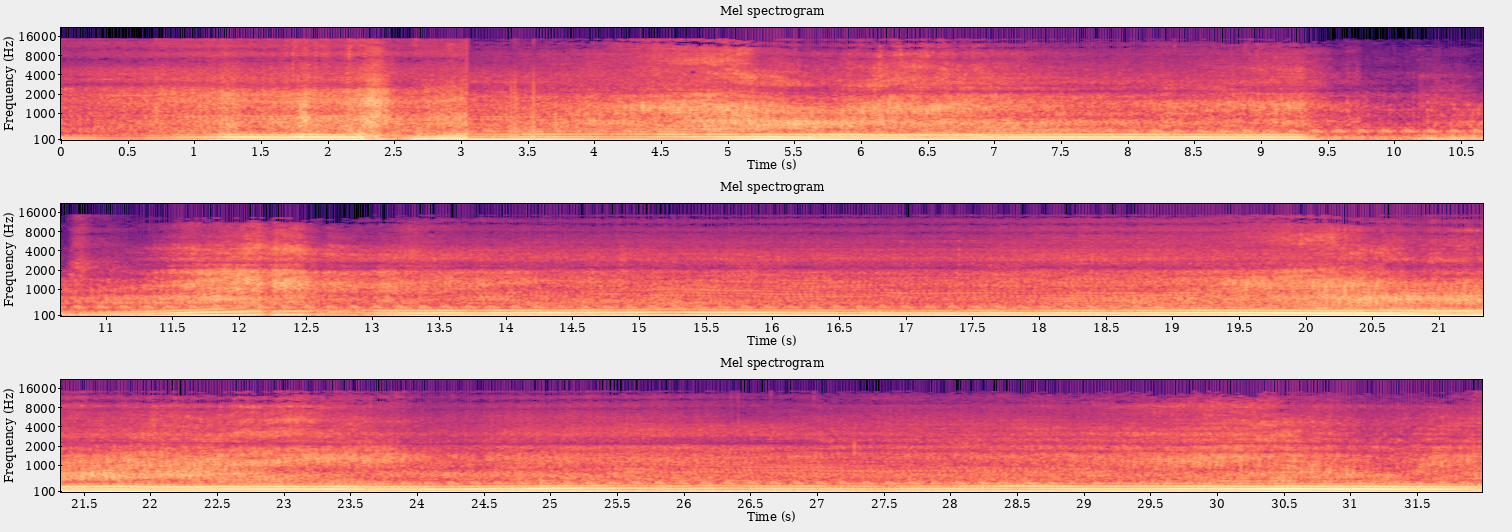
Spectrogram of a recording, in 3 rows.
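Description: Toyota Hilux Surf's engine held at steady high revs while the 4x4 spins donuts on snow. The revs drop away and climb back up twice, about two seconds in and again around ten seconds in.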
